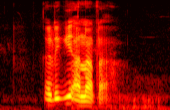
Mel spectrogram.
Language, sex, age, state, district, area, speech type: Santali, male, 30-45, West Bengal, Uttar Dinajpur, rural, spontaneous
